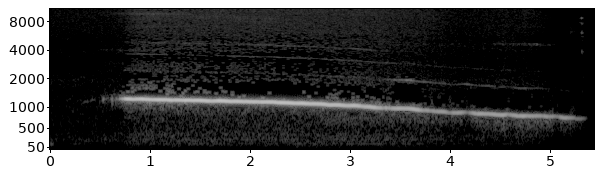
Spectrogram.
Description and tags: Whistling sound of cat falling from a plane.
